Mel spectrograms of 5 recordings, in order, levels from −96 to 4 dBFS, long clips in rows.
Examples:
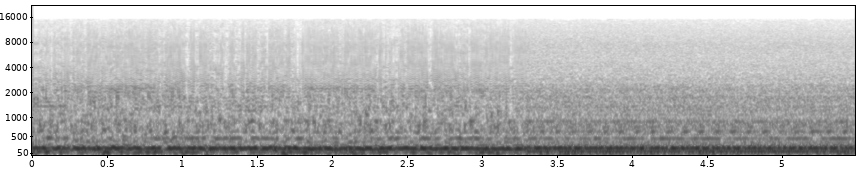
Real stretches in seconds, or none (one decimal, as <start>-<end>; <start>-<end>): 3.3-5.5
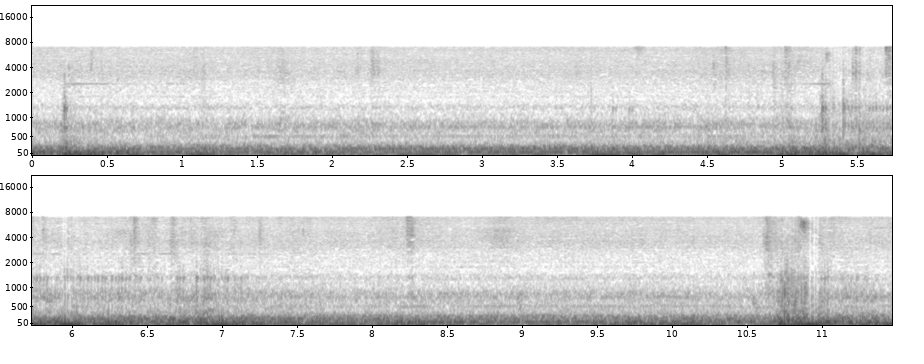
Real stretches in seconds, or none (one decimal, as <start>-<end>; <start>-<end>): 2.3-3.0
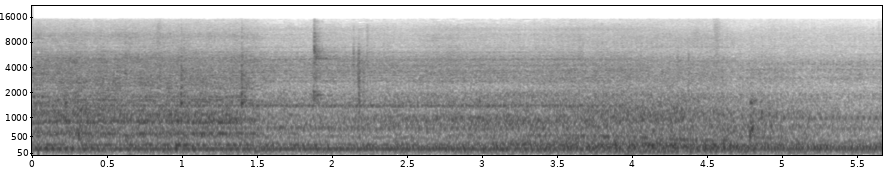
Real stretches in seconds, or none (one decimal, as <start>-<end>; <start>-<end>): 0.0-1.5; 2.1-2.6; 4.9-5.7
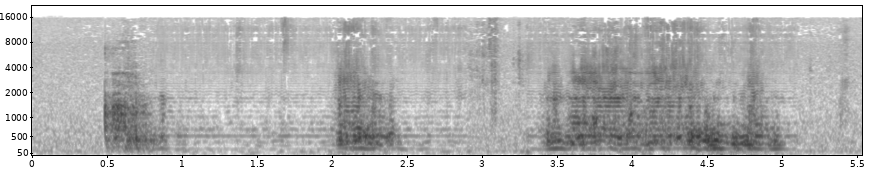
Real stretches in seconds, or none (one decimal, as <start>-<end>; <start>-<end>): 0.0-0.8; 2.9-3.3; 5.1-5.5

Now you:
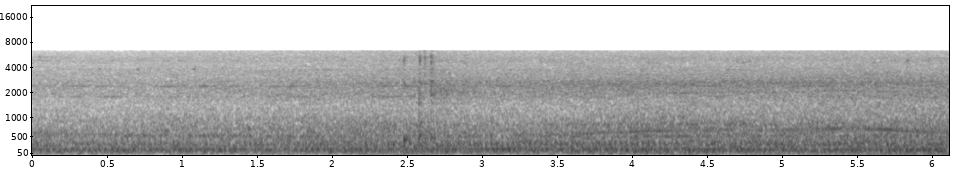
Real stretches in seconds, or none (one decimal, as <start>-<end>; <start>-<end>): 4.4-6.1

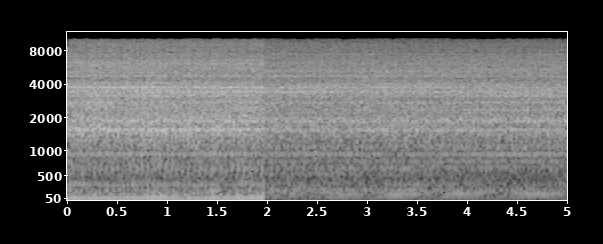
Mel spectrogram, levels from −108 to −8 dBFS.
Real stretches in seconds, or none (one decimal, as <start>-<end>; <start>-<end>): 3.0-4.4

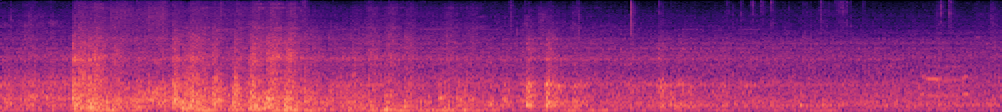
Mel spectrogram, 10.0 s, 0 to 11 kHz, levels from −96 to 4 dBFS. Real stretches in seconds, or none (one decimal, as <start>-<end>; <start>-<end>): 4.2-5.2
